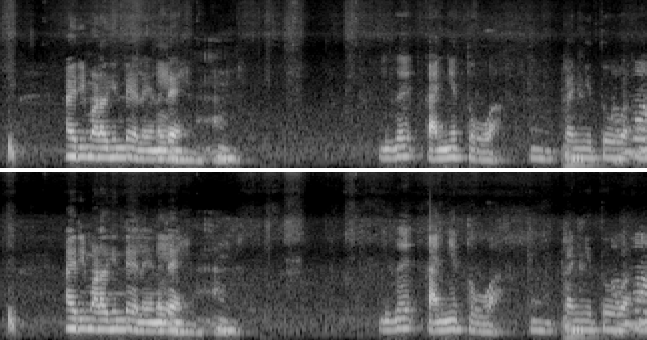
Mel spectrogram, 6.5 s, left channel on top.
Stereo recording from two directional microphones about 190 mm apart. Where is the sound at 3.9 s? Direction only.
35° left (ahead or behind).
